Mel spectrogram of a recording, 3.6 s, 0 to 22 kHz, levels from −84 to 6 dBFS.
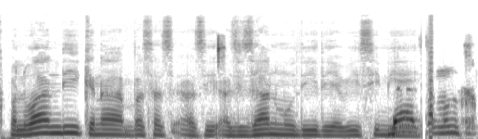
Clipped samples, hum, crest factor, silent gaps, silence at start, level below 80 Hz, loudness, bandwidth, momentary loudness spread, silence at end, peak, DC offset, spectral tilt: under 0.1%; none; 20 dB; none; 0 s; -50 dBFS; -22 LUFS; 13.5 kHz; 9 LU; 0 s; -2 dBFS; under 0.1%; -7 dB/octave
